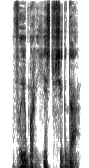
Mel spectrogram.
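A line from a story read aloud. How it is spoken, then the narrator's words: Plain. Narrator (Russian): ответил я ей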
